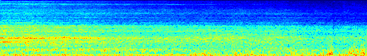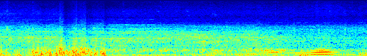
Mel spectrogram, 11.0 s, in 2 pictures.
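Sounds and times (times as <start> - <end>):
electric train passing: 0.0 - 11.0
train wheel and rail noise: 0.0 - 11.0
train whine: 0.0 - 11.0.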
